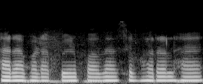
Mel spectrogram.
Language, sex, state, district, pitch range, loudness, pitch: Hindi, female, Jharkhand, Garhwa, 175-180 Hz, -14 LUFS, 180 Hz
